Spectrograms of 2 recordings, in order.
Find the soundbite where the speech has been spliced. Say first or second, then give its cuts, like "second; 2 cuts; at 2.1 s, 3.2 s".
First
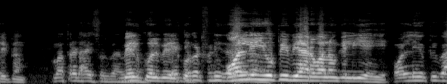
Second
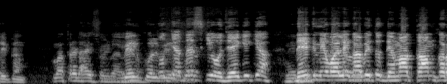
second; 1 cut; at 1.8 s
